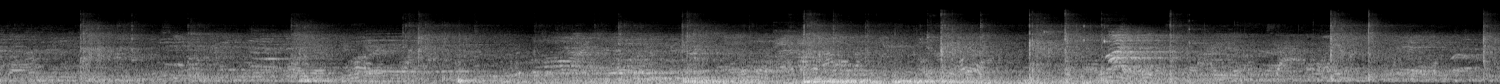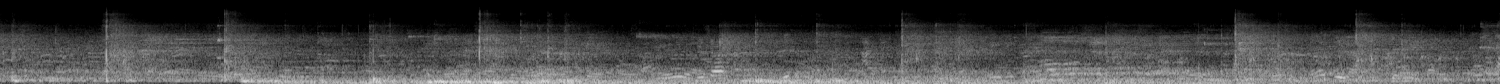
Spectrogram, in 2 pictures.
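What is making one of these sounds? Young people call out and chatter across the hall.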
